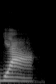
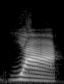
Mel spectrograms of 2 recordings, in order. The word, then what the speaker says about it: อยาก: คะ และ สุด ท้าย อยาก มัน เขียน ด้วย ออ ก็ จริง แต่ เรา อ่าน ออก เสียง เหมือน มี ห นำ มัน จึง จัด เป็น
